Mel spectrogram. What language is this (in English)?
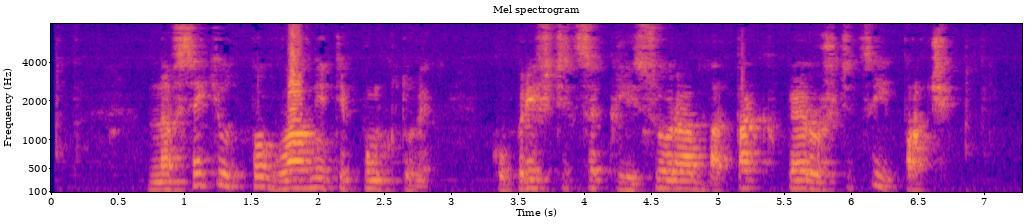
Bulgarian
